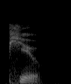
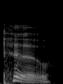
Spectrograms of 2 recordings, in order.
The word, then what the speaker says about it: Pugh: When you look up how to pronounce Florence Pugh on Google, the first result is a video of Florence Pugh telling people how to pronounce her name, and it is Pugh, not Poo, although that's tempting.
